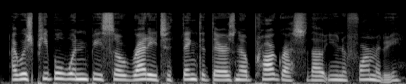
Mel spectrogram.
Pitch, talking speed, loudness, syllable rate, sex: 215 Hz, 235 wpm, -17 LUFS, 6.5 syllables/s, female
